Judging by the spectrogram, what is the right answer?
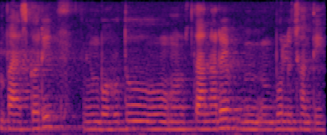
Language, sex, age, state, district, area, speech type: Odia, female, 45-60, Odisha, Jajpur, rural, spontaneous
